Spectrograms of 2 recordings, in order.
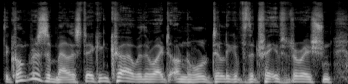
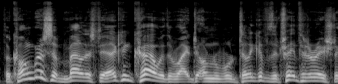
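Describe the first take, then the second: First: The voice is pitched lower. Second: The voice is pitched higher.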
